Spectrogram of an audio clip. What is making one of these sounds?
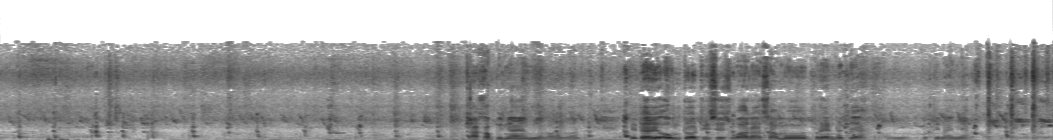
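A chicken pecks at grain on sandy ground with quick light taps.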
